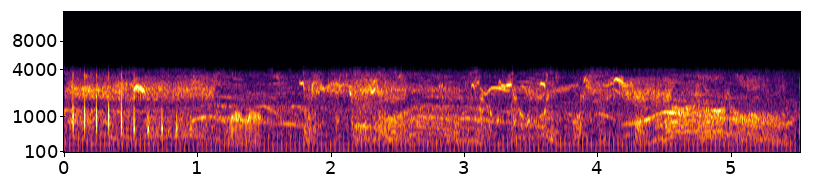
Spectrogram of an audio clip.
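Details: Three young white storks on their nest while the male parent brings food; a brief burst of rapid clicks opens, then drawn-out wheezy, whining calls overlap against a steady hum.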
